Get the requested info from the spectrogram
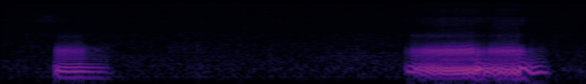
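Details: Sleeping Chihuahua Gidget snores loudly. A brief nasal snore is followed after a pause of about three seconds by a longer, rougher, buzzing breath.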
